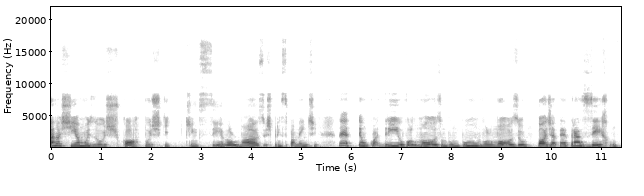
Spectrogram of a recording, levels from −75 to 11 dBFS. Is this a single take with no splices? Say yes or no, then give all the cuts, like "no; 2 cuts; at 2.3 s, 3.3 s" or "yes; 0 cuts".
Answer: no; 1 cut; at 9.6 s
